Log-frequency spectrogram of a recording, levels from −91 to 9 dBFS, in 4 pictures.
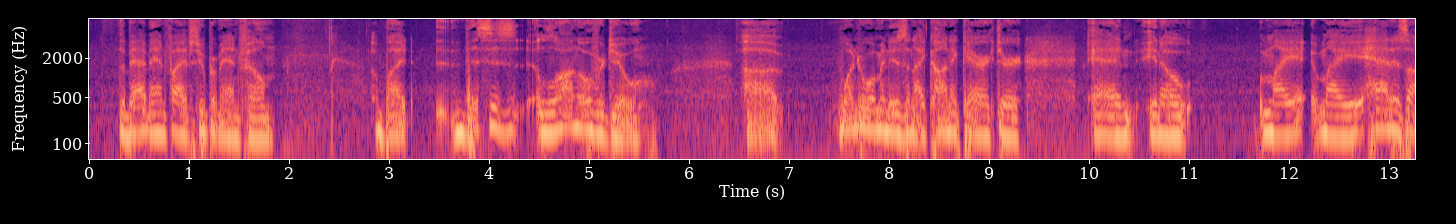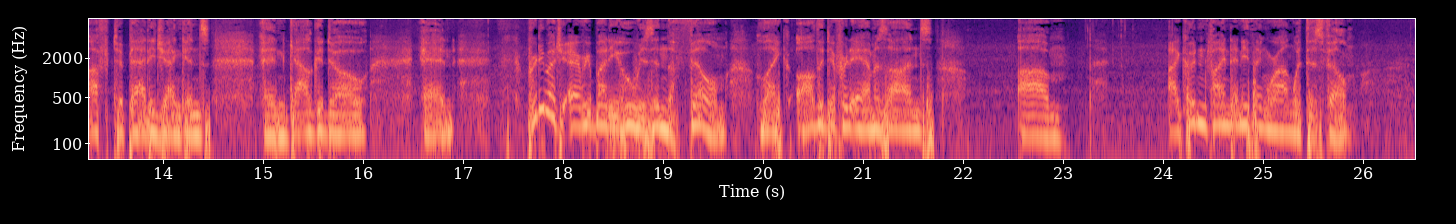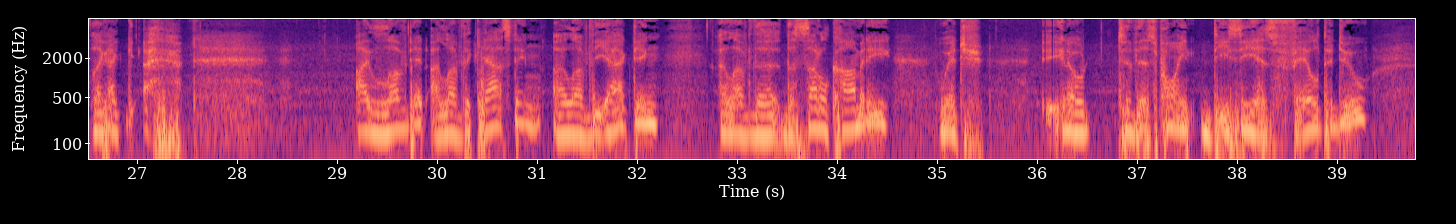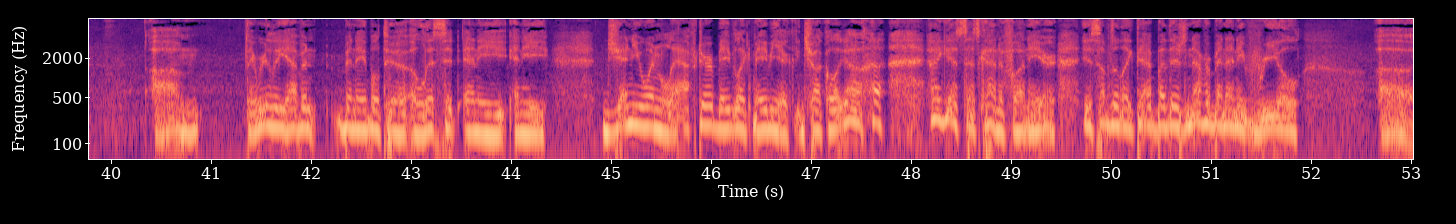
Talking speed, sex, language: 140 wpm, male, English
